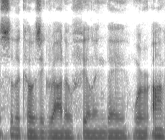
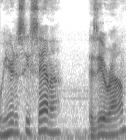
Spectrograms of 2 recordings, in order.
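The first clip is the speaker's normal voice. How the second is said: bright, very high, cheerful voice; 11 semitones higher than usual. Retelling arriving at a caravan with the kids, the speaker repeats what they asked: retelling in cheeriest voice. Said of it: "in my cheeriest voice I ask".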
